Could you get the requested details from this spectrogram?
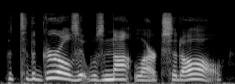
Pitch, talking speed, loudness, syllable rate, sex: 220 Hz, 255 wpm, -18 LUFS, 4.7 syllables/s, female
